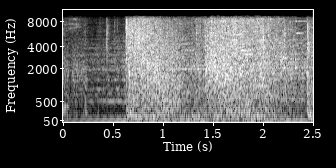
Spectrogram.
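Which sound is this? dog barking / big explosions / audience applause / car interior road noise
big explosions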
